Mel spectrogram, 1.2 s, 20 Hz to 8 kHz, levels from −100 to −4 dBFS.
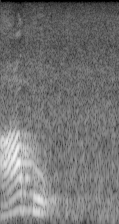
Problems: constant background noise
